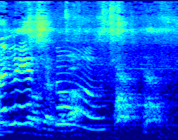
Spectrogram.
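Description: High-pitched excited squeals and exclamations of a person's voice, with no clear words, fading about halfway through.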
